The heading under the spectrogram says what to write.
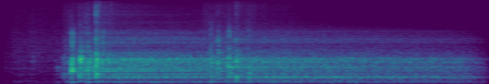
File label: Under City Small Creature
